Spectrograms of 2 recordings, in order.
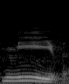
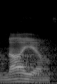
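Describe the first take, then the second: First: The name is said in one syllable, ending in v. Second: The name is said in two syllables, ending in m. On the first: The speaker calls it right. "you idiot, it's Neve" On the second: The speaker calls it wrong. "I've been saying Niam or Niam for my entire life"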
